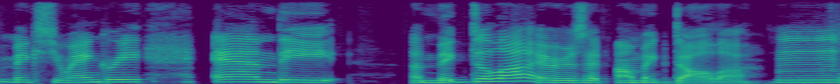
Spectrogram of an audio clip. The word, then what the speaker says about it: amygdala: It has It has the word Amy at right at the beginning of it, which I love.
